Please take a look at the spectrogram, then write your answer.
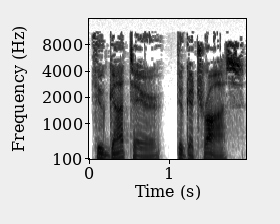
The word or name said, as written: θυγατηρ, θυγατρος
